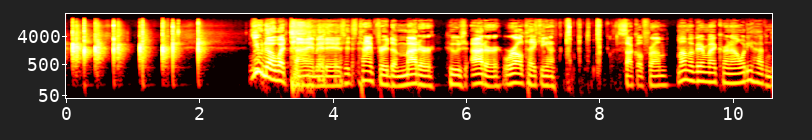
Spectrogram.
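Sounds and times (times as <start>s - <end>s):
sharp hand claps: 0.0s - 2.3s
speech: 2.8s - 7.6s, 8.4s - 10.5s
laughter: 3.2s - 4.7s.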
